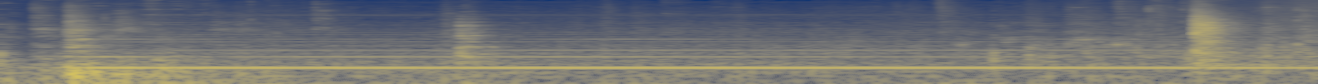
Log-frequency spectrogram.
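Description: Hydraulic waste press's power unit humming steadily, with a few knocks and clatters, the loudest about six seconds in.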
